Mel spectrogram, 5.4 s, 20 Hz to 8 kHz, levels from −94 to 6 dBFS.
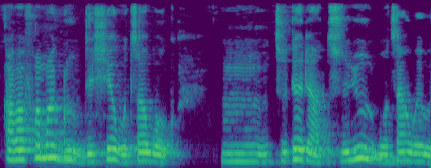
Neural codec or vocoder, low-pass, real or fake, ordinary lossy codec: none; 7.2 kHz; real; none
